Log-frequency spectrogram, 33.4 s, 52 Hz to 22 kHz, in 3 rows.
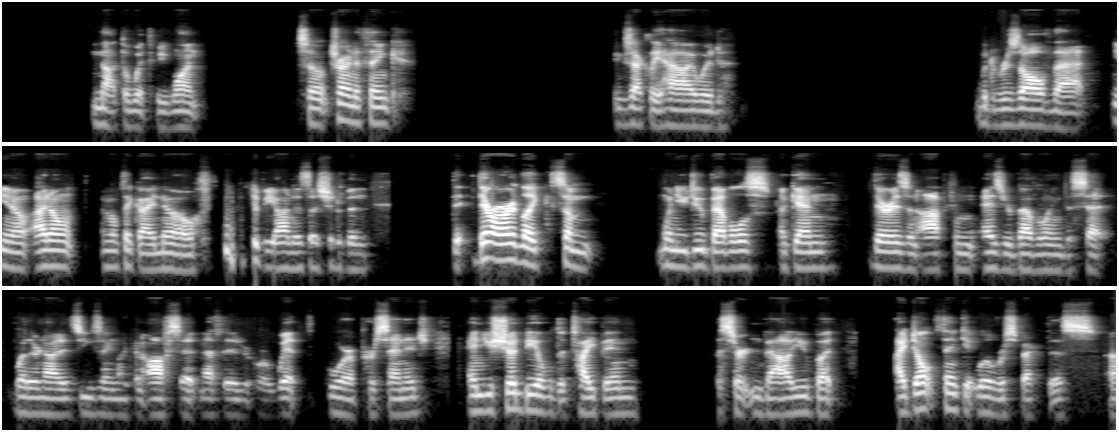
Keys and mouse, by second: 11.4 shift+middle click, 11.9 ctrl+middle click, 13.4 ctrl+middle click, 13.7 shift+middle click, 15.0 ctrl+middle click, 15.4 shift+middle click, 15.8 ctrl+middle click, 17.1 shift+middle click, 20.9 shift+middle click, 21.4 ctrl+middle click, 21.7 shift+middle click, 31.5 ctrl+middle click, 31.9 shift+middle click.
